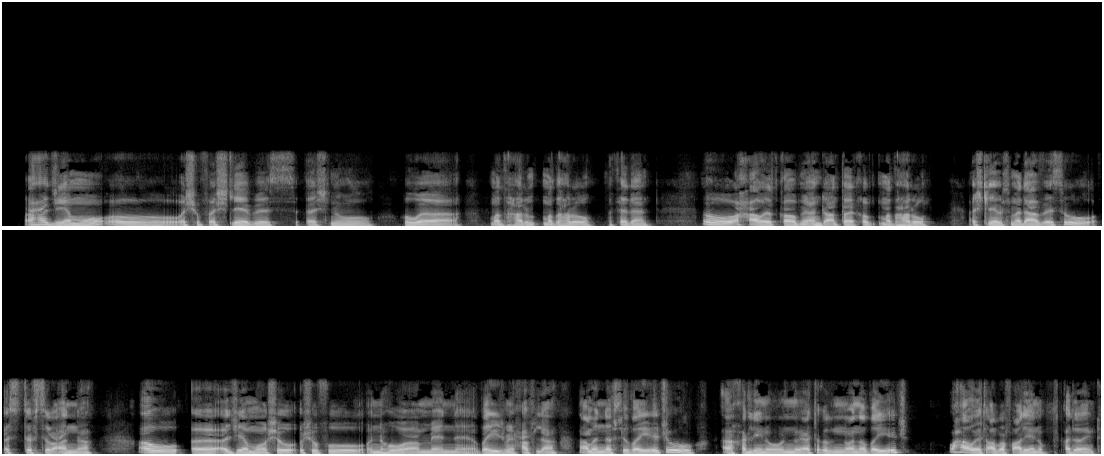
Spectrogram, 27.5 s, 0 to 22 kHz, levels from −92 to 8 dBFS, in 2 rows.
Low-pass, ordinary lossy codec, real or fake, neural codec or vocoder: 7.2 kHz; none; real; none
